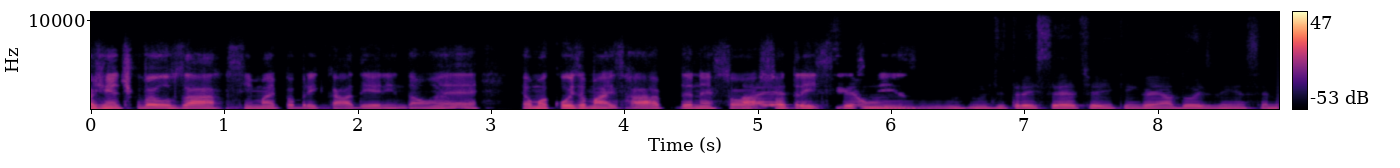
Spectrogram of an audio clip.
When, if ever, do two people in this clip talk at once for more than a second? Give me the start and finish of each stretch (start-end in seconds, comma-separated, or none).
4.9-6.2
